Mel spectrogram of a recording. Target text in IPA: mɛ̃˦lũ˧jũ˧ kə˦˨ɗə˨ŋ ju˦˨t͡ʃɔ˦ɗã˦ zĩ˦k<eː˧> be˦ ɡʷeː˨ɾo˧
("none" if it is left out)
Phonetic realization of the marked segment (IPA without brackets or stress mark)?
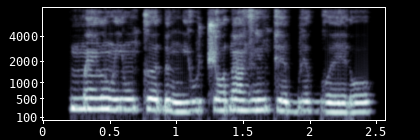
e˧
